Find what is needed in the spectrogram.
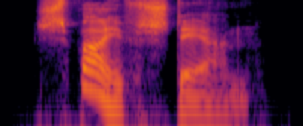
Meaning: comet
- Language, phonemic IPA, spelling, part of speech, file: German, /ˈʃvaɪ̯fˌʃtɛʁn/, Schweifstern, noun, De-Schweifstern.ogg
